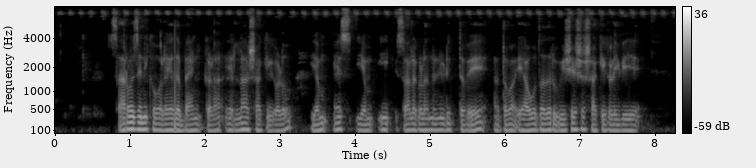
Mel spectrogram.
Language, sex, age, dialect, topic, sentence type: Kannada, male, 31-35, Mysore Kannada, banking, question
